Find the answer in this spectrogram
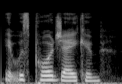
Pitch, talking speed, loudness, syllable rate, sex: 185 Hz, 195 wpm, -16 LUFS, 5.2 syllables/s, female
